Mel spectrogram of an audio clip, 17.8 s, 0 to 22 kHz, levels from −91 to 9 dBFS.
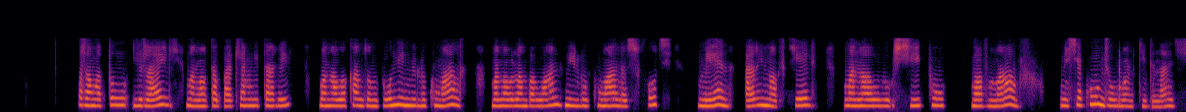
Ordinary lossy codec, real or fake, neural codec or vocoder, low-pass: MP3, 48 kbps; fake; codec, 16 kHz, 1 kbps, FreqCodec, smaller model; 5.4 kHz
